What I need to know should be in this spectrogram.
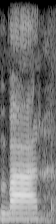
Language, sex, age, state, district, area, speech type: Santali, female, 18-30, West Bengal, Birbhum, rural, read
